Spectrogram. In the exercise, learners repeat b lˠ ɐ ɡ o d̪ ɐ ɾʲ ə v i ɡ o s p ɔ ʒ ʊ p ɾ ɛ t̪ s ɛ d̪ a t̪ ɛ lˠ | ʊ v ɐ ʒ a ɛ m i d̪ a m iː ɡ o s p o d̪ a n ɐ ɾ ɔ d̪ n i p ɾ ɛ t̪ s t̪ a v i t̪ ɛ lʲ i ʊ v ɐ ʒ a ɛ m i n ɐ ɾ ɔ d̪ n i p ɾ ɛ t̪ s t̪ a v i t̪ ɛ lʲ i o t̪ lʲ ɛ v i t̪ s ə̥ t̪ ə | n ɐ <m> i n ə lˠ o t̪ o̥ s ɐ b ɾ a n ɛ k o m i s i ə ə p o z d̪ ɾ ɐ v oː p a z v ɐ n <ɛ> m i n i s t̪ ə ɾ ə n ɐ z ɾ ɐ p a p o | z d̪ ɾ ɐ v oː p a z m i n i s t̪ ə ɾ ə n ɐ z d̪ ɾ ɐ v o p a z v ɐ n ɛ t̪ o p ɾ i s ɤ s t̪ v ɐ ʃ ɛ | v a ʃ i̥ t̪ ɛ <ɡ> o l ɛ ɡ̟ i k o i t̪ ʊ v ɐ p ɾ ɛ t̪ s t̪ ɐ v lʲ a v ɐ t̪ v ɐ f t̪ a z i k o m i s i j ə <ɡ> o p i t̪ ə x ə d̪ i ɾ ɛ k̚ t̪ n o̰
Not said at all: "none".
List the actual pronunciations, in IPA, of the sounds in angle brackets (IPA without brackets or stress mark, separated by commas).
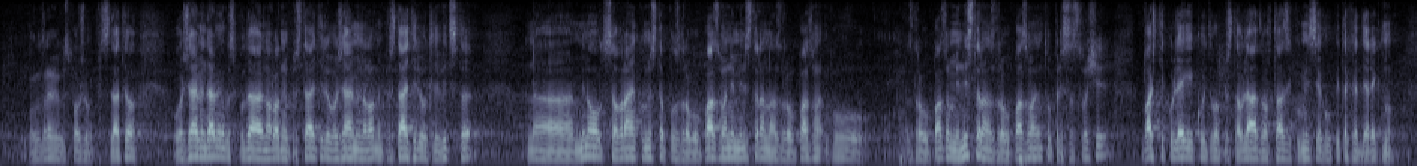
m, ɛ, k, ɡ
